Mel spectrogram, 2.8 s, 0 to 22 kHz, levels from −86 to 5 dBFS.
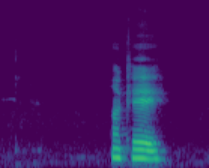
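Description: No technical faults can be heard anywhere in the recording; the speech signal stays continuous and intact from its first moment to its last.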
